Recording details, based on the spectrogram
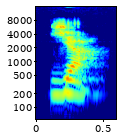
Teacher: Le son ya se compose de deux sons i bref, a, qui se prononcent presque en même temps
